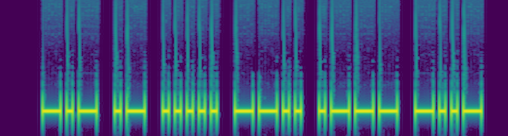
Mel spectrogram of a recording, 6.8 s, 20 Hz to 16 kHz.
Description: Morse code, heard as a keyed tone, about 16 wpm, 700 Hz. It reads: KA5ZJX
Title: USA Call Signs - 6 Characters - Repeated 3x - 15wpm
